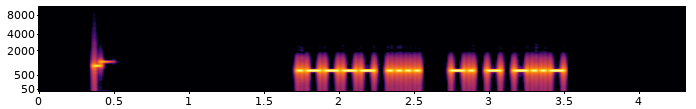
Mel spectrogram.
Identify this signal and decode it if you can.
Morse code, heard as a keyed tone, about 38 wpm, 700 Hz. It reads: 1H NTX
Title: Winter Field Day Exchanges 40wpm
